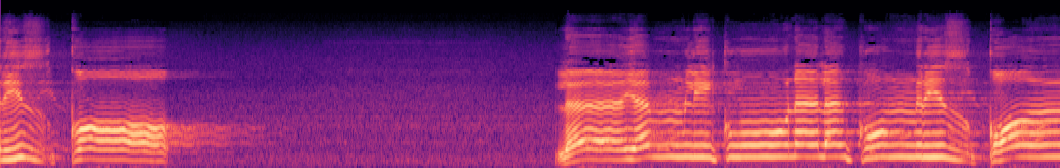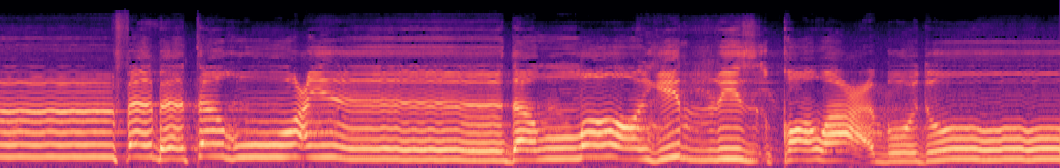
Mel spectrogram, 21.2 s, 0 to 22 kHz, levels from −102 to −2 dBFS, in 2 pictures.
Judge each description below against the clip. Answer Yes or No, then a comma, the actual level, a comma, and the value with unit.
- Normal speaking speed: No, slow, 30 wpm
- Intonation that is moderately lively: Yes, average, 4.0 semitones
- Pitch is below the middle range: No, high, 245 Hz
